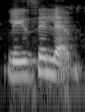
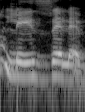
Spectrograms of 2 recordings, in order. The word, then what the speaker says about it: les élèves: Les élèves, the students, here we are doing liaison, les élèves. We are not saying les élèves, but the pronunciation is les élèves.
